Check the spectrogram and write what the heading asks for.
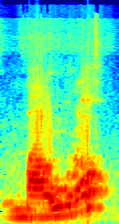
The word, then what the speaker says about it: Mauro: Uh, my name is Mauro. So if you want to pronounce properly, you can say no. The Mori from New Zealand. Okay. Try to say with the O at the end.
